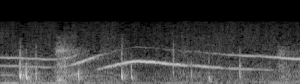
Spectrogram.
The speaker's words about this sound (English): Hey, listen. Police car. Yeah, that woman must have called the police, too. But we can't wait for them.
